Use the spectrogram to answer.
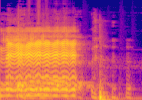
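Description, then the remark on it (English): A scared goat, heard in the distance in the dark, lets out one loud, wavering bleat lasting nearly a second, harsh and almost human, like a person screaming, followed by a few faint rustling sounds before it trails off. “And in the distance of the dark, I think the troop just hears like a horrifying bleat of a goat.”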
